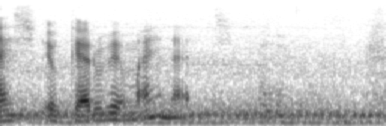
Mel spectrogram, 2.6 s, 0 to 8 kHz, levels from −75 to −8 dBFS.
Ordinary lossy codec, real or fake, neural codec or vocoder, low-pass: AAC, 48 kbps; real; none; 7.2 kHz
